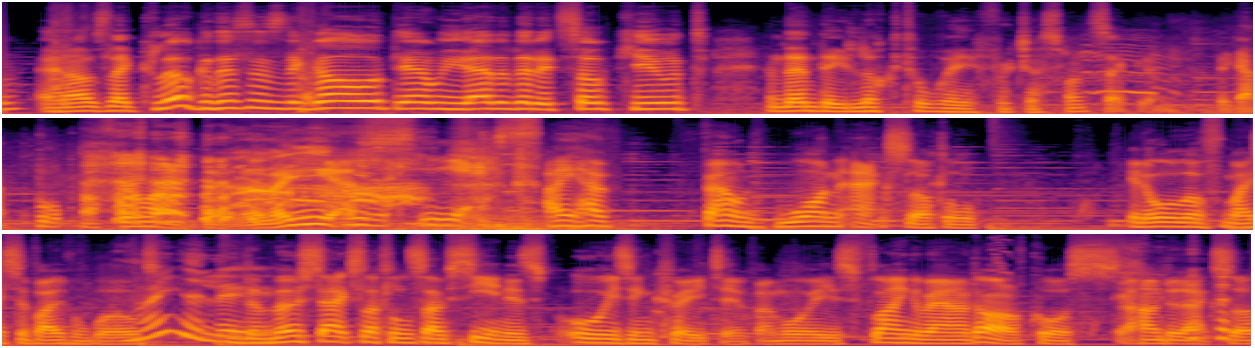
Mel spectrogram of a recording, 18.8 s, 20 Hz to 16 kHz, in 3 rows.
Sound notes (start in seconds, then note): 5.3 bleating; 6.6 laughs; 18.0 laughs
